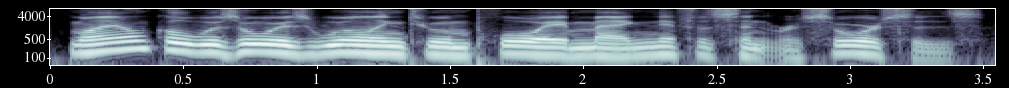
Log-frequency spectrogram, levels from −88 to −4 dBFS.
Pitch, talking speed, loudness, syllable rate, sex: 140 Hz, 150 wpm, -15 LUFS, 5.3 syllables/s, male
